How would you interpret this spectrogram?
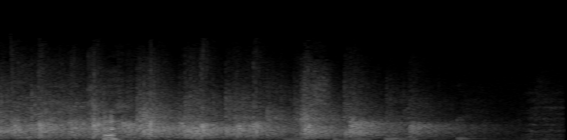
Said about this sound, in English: Vous pouvez applaudir Elder chez vous. Okay, genre. Let's clap. All in our living rooms.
